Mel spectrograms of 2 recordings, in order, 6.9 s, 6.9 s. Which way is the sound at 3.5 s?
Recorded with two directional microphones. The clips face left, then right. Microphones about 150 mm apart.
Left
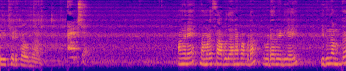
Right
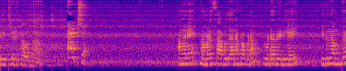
20° left (ahead or behind).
